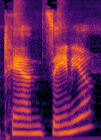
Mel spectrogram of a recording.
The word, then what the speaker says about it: Tanzania: And is it it's Tanzania? I am questioning the way I'm pronouncing everything. Tanzania. Everyone, there you go.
